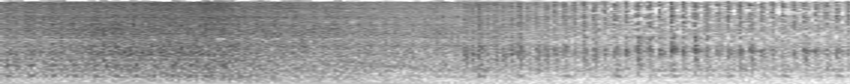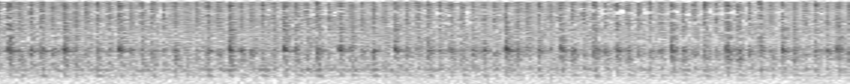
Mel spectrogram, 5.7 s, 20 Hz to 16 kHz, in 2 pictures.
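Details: Cold Mercedes W124 250T diesel, 245,000 km, after head gasket and valve stem seal replacement: a sharp, steady tick about four per second over the cold idle after start-up; source still unknown.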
